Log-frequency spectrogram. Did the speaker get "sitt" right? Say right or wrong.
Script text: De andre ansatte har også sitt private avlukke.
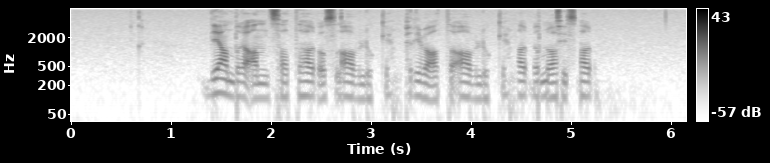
wrong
